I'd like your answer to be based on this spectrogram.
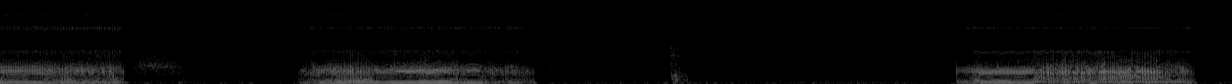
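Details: Pug dog sleeping and snoring loudly.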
